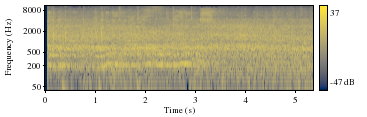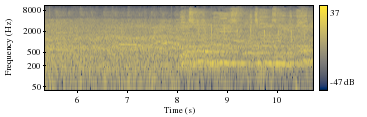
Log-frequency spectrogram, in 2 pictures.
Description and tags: excited fortball crowd + tannoy
football, soccer, crowd, tannoy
